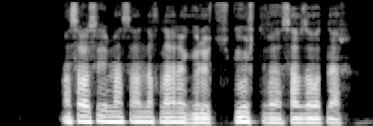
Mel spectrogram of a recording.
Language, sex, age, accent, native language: Uzbek, female, 25-34, Qashqadaryo, Uzbek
